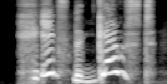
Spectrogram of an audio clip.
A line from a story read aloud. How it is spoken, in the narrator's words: shrieked Christine automatically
